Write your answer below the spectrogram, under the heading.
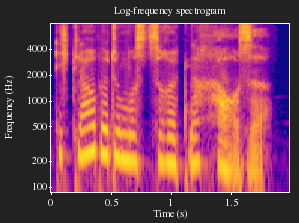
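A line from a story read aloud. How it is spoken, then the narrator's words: Trembling voice. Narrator (German): sagte sie mit zitternder Stimme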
